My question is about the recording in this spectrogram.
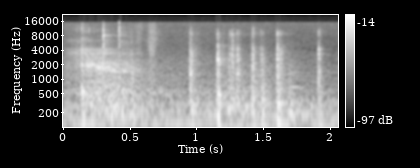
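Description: Faint, scattered clicks of computer keys, several of them in the second half, as moves are stepped through on a digital chess board.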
